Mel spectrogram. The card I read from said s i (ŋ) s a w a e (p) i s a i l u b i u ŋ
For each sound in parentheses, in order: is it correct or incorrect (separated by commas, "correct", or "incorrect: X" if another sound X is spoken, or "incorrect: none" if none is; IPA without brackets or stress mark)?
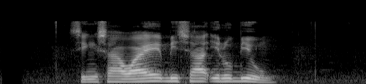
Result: correct, incorrect: b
